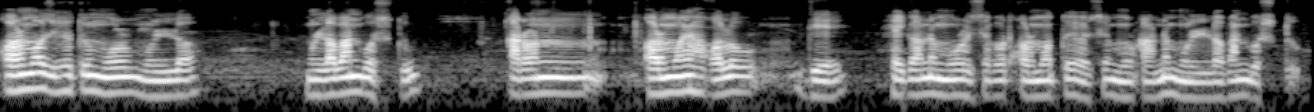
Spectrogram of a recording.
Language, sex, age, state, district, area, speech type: Assamese, male, 30-45, Assam, Morigaon, rural, spontaneous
